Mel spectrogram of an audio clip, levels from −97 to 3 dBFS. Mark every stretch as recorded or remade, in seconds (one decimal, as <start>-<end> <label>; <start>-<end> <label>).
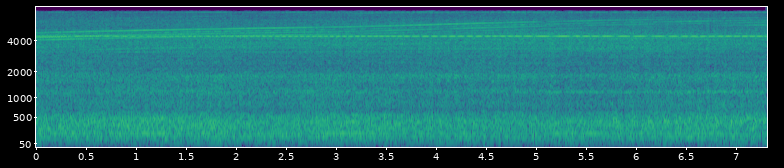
0.0-7.3 recorded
